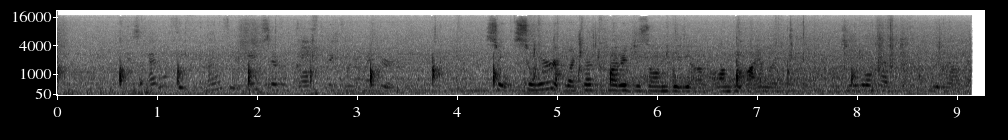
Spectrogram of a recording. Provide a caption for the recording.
A clock ticks, people speak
